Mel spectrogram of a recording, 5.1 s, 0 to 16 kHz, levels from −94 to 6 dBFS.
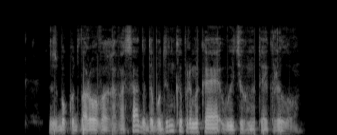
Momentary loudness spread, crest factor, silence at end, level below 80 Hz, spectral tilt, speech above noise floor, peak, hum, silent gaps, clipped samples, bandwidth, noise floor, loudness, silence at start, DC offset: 8 LU; 18 dB; 0.6 s; -60 dBFS; -6 dB/octave; 39 dB; -18 dBFS; none; none; under 0.1%; 8 kHz; -74 dBFS; -36 LUFS; 0.75 s; under 0.1%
